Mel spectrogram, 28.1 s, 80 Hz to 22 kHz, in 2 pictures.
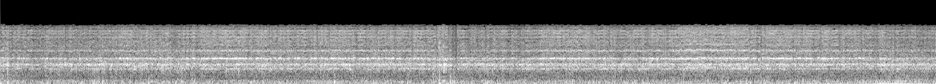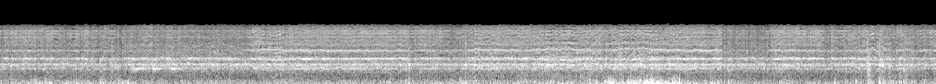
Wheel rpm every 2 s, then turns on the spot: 200, 200, 200, 200, 200, 200, 200, 200, 200, 200, 200, 200, 200, 200.
none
